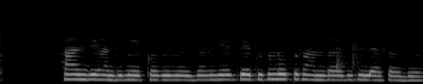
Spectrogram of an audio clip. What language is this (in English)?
Punjabi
